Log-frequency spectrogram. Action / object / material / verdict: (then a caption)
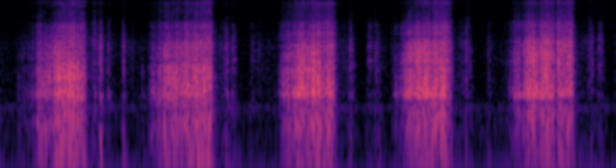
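scrape / floral foam block / floral foam / none. A thumb presses repeatedly along the edge of a solid, dry green floral foam block held upright, crushing the porous foam into a row of dents. Five separate presses each make a soft, dry, crumbly crunch lasting about a second, with quiet pauses between them.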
